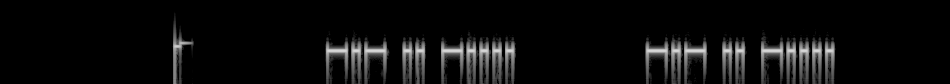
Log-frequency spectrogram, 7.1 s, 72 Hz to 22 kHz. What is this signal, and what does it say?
Morse code, heard as a keyed tone, about 25 wpm, 700 Hz. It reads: KI6 KI6
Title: USA Call Sign Prefixes - Repeated 2x - 25wpm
